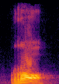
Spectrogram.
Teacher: huruf ra, lidah kita di hujung lelangit, nak dekat gigi dah, tapi tak sampai gigi, ra. Sebab kalau dah sampai gigi tu, dia akan makhraj dal, ta, dal, ta, to di antara gigi. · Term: makhraj ra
